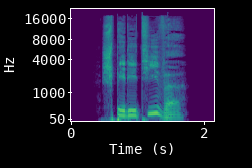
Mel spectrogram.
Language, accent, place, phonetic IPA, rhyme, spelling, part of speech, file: German, Germany, Berlin, [ʃpediˈtiːvə], -iːvə, speditive, adjective, De-speditive.ogg
- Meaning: inflection of speditiv: 1. strong/mixed nominative/accusative feminine singular 2. strong nominative/accusative plural 3. weak nominative all-gender singular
